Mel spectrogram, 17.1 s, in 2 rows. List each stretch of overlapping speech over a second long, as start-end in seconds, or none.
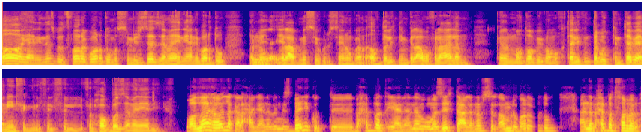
none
